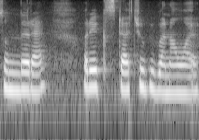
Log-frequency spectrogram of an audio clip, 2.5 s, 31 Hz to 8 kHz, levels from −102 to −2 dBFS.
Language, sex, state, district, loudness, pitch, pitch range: Hindi, female, Punjab, Kapurthala, -15 LUFS, 225 Hz, 210-245 Hz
